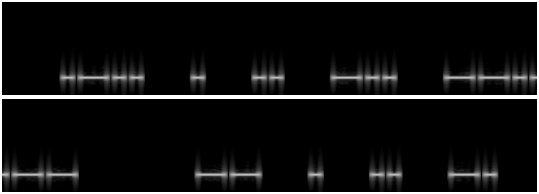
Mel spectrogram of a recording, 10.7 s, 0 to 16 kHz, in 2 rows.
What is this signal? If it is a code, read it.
Morse code, heard as a keyed tone, about 14 wpm, spaced as for 10 wpm, 700 Hz. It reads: LEID, MEIN
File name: Morsekurs / Witze / Witz 23. Juli 2019, 50 F70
